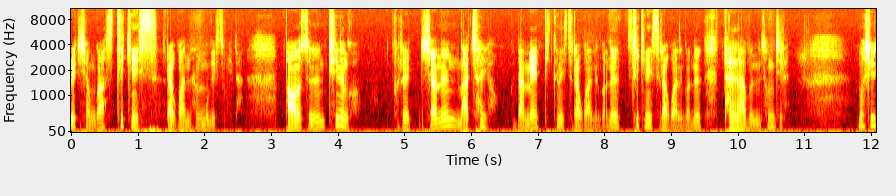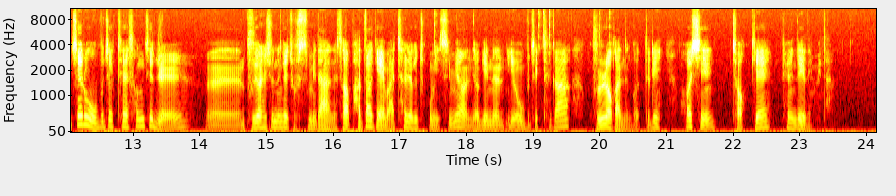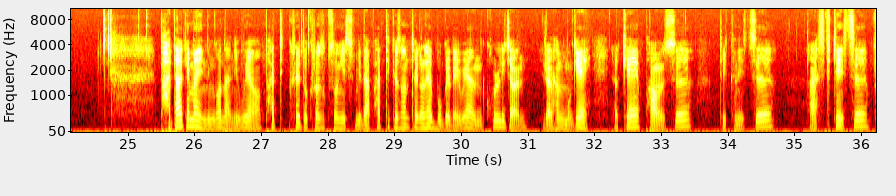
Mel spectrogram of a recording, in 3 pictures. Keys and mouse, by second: 16.9-17.5 drag, 18.9 click, 19.1 click, 19.9 click, 25.2 click, 27.5 click, 29.0 click, 29.8 click.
